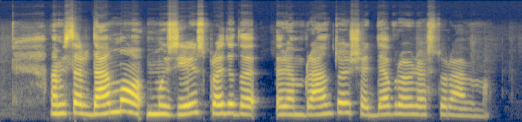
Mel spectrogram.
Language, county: Lithuanian, Kaunas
